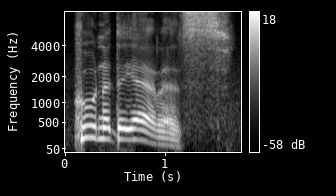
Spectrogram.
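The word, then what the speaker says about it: Hunaudières: KFC Le Mans Huna Dieres. Yeah, Huna Diaz. I think that's the one. I couldn't pronounce that one. You got it right. Huna Dieres.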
